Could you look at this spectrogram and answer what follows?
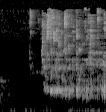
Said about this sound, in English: But I'm about to pour. They came in plastic bottles, so let's be honest. Let's be honest. This is not top shelf. I'm going to combine Cab Sav with store brand seltzer water. Here we go.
